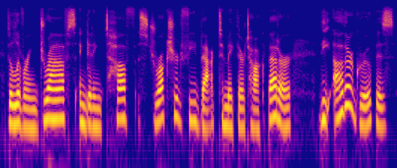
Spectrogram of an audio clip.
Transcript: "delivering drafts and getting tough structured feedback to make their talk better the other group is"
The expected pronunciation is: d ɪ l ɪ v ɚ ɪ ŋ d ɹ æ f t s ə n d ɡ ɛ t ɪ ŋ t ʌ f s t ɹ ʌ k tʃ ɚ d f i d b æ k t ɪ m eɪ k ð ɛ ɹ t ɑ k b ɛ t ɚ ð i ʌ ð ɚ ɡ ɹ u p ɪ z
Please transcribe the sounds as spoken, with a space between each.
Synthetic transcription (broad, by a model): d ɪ l ɪ v ɚ ɪ ŋ d ɹ æ f t s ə n ɡ ɛ t ɪ ŋ t ʌ f s t ɹ ʌ k tʃ ɚ d f i d b æ k t ɪ m eɪ k ð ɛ ɹ t ɑ k b ɛ t ɚ ð i ʌ ð ɚ ɡ ɹ u p ɪ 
